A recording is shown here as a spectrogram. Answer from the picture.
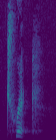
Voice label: "trick", English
